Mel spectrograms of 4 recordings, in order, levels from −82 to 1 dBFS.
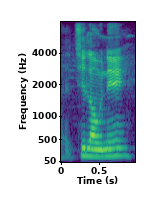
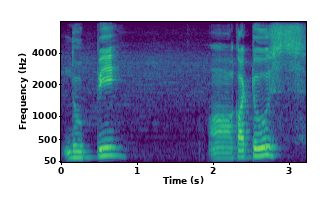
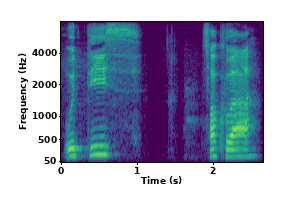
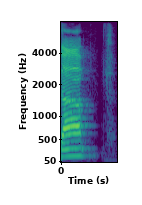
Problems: constant background noise, background conversations at intervals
